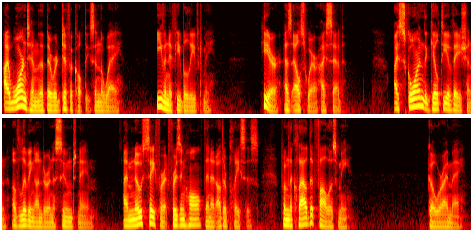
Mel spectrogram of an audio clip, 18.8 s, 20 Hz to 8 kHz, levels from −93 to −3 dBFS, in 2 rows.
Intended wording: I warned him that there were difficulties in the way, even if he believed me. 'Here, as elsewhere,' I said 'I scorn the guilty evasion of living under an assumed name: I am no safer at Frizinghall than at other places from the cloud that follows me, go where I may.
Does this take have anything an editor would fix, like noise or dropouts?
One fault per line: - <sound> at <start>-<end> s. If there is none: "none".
none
